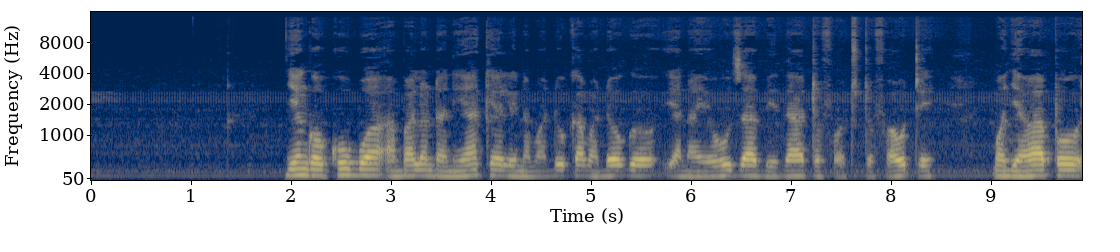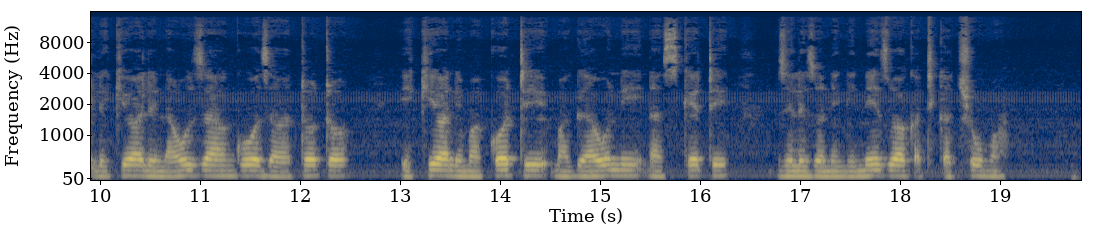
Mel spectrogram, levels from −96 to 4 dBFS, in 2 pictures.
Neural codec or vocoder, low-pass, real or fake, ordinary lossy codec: none; 14.4 kHz; real; MP3, 64 kbps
